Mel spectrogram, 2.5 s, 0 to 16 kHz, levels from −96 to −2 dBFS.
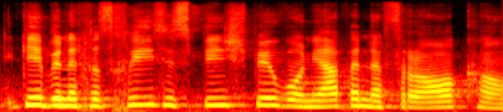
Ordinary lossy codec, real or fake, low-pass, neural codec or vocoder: none; fake; 14.4 kHz; codec, 44.1 kHz, 7.8 kbps, DAC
